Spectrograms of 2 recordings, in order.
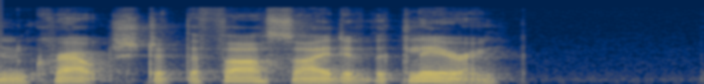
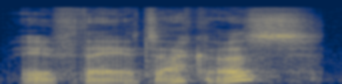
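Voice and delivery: nervous mutter; 3 semitones lower, 6 dB quieter than usual. A narrator's reading. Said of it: "Clark muttered nervously".

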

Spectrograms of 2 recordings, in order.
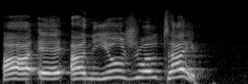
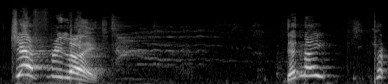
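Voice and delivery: usual speaking voice

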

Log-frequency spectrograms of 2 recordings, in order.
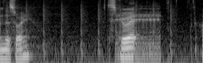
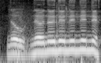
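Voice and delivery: rapid, higher, louder string of no; panicked no; 6 semitones higher, 5 dB louder than usual. Real, not acted. Gamer fleeing an enemy, a higher, louder panicked string of no. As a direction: blurt no over and over as it closes in.

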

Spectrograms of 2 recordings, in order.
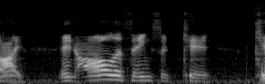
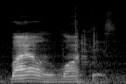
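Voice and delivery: ordinary talk, nothing marked

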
